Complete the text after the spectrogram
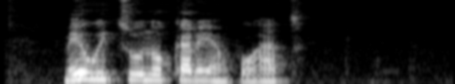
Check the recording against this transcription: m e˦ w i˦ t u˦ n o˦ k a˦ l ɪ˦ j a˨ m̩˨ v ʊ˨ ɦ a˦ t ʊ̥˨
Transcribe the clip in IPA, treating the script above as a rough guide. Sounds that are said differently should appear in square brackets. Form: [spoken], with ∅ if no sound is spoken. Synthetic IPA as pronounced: m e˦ w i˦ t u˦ n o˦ k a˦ [ɾ] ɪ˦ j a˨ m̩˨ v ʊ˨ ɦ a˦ t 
